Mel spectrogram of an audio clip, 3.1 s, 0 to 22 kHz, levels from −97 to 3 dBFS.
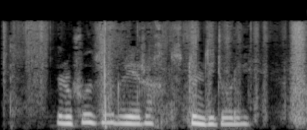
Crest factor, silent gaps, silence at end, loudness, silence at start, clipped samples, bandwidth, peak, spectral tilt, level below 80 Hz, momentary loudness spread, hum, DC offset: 24 dB; none; 0 s; -25 LUFS; 0.05 s; under 0.1%; 11.5 kHz; -2 dBFS; -4.5 dB/octave; -66 dBFS; 14 LU; none; under 0.1%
